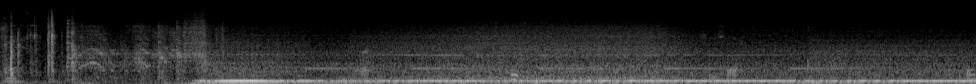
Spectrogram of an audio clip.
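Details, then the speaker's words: 2007-2011 GMC Sierra 1500 V8 after replacing spark plug wires and adding protective boots; quick catch after brief crank, then steady, even low hum with no misses or ticks, no warning lights; normal start and idle. "good good no air lights or anything else sounds good"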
